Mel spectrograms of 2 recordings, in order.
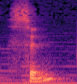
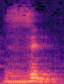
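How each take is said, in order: First: The word begins with a voiceless hissing s. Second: The word begins with a voiced buzzing z. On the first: The speaker calls it wrong. "Not sin" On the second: The speaker calls it right. "rather zin"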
